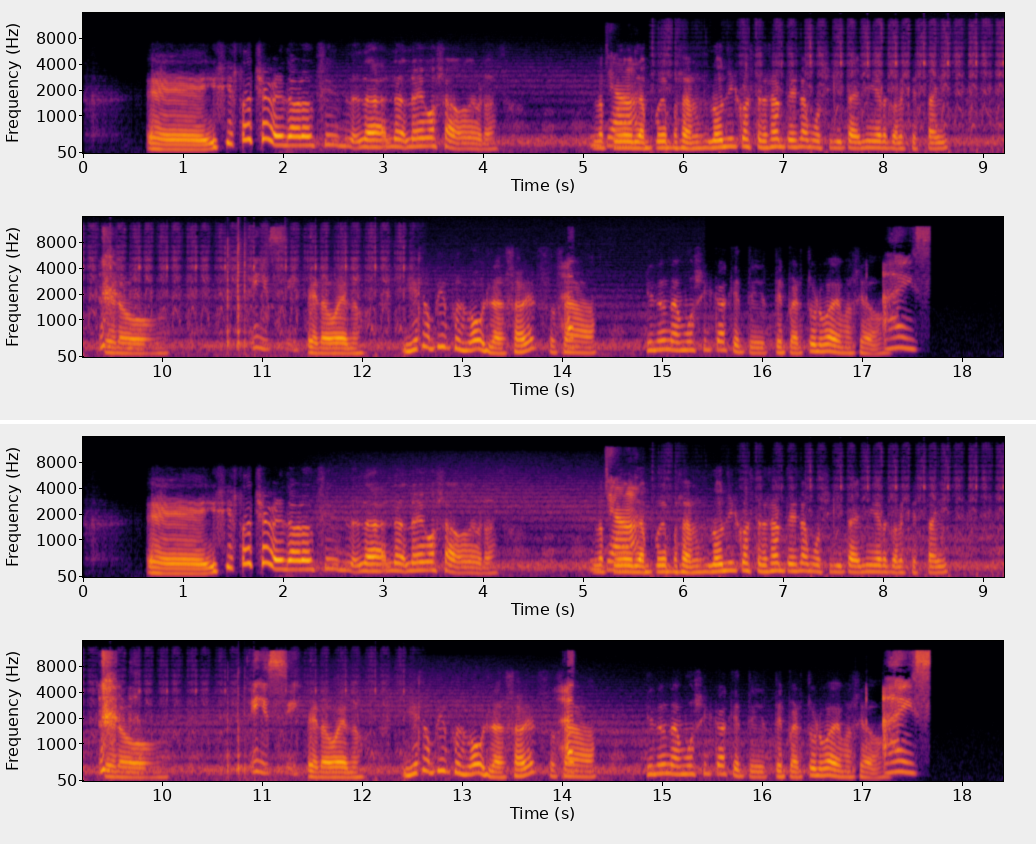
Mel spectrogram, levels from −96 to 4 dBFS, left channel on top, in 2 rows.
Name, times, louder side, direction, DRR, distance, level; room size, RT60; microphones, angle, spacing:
voice 1, 0.6-4.1 5.1-8.6 9.4-10.1 11.5-14.3 14.8-17.3, right 1 dB, 5° right, 1.3 m, -23 dB
sound 1, 2.0-16.9, right 2 dB, 50° right, 3.0 m, -42 dB
voice 2, 5.1-5.6 9.4-9.8 10.7-11.4 14.0-14.1 17.2-17.7, right 6 dB, 70° right, 1.2 m, -25 dB
sound 2, 5.7-12.7, left 4 dB, 20° left, 6.6 m, -44 dB
sound 3, 8.4-15.4, left 4 dB, 80° left, 7.0 m, -48 dB
head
